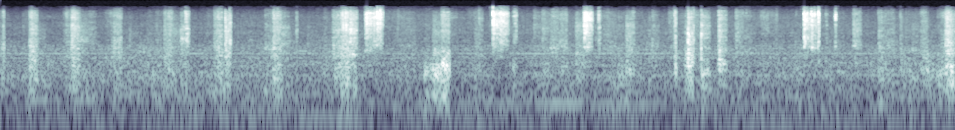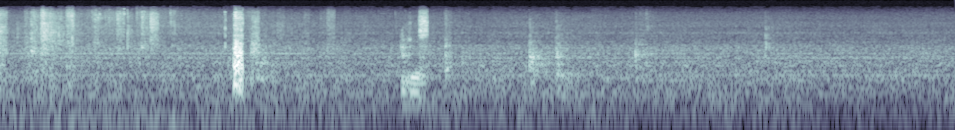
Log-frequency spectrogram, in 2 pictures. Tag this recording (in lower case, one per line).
speech
printer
